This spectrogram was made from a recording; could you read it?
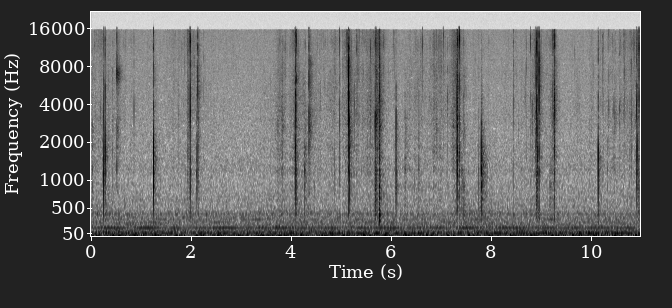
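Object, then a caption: Plastic bag of loose tea. A small crinkly plastic bag full of loose tea, held in both hands, is squeezed and crinkled by fingertips with long dark-painted nails. Quiet, bright crackles and sharp snaps come in irregular bursts over a steady low hum throughout.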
